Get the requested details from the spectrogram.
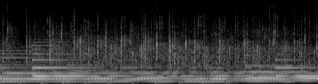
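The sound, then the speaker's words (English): An audience claps in a steady, quick rhythm along with sustained music and held chords during offering time at a church service, the sharp hand claps repeating evenly throughout at a moderate loudness. “I should jokingly say, in response to how much clapping and joy that you give is how much God will give back to you.”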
